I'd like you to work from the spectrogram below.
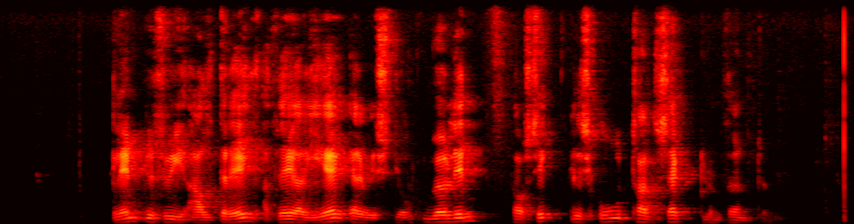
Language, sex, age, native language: Icelandic, male, 60-69, Icelandic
